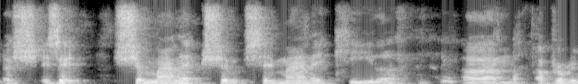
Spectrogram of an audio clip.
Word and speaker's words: shamanic: I hope I say this correctly, is it shamanic healer? I probably mispronounced that as well.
